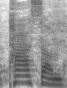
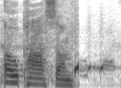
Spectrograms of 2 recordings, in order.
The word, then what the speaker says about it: opossum: rant here and it's a possum not an opossum oh see yeah there you go see the O is silent we're getting into North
